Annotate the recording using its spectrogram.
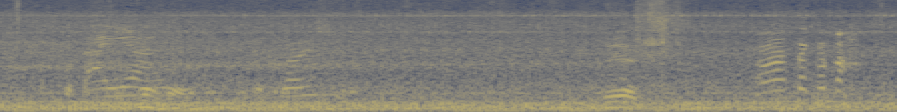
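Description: Brief, faint snatches of people's voices over a steady low rumble.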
